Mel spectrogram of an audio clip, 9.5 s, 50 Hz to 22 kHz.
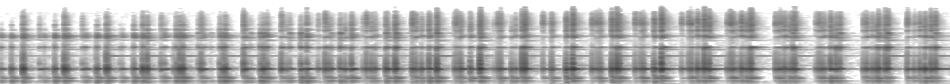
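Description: Long dark nails tap rapidly on the rim and shoulder of a large, clear, empty, hollow glass fish bowl, producing dozens of quick, irregular clinking taps. Each tap rings with a clear glassy tone near 770 Hz and fades almost instantly, with a faint high shimmer above it.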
